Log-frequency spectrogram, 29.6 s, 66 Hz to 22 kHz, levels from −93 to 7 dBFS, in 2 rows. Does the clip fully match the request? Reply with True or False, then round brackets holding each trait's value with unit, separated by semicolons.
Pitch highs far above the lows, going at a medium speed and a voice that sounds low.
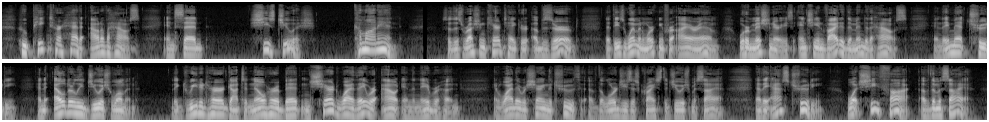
True (6.7 semitones; 175 wpm; 105 Hz)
